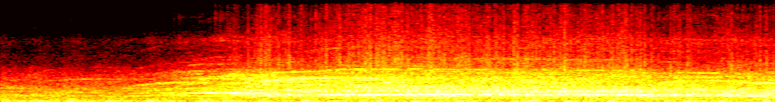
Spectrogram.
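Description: A crowd cheers loudly in an open stadium.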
